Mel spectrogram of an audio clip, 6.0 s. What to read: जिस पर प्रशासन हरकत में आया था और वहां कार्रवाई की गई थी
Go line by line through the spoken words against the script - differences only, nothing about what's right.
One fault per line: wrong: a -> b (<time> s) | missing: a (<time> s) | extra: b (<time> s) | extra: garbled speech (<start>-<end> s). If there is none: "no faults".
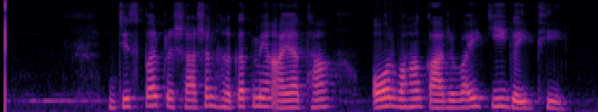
no faults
